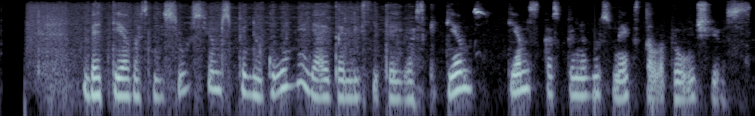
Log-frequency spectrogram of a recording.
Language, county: Lithuanian, Panevėžys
